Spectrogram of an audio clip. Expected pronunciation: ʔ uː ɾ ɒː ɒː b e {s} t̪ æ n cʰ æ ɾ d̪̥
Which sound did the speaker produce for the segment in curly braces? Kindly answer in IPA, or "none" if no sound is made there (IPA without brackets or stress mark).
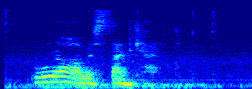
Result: s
